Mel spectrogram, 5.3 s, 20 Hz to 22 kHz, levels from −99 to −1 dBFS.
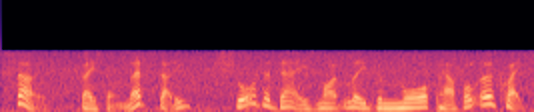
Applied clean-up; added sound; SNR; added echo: none; Rain; 14 dB; none.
